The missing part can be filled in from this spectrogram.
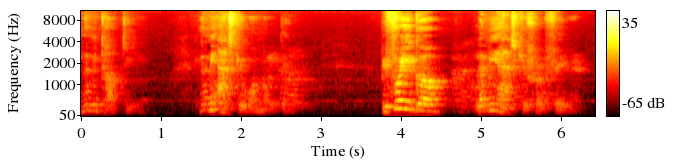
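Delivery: grave, serious, important-sounding delivery. Showing how to ask someone a favor before they go, lowered voice. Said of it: "you lower your voice".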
